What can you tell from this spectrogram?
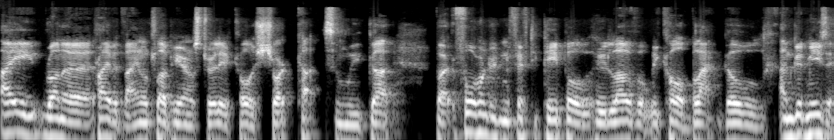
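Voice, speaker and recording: The speaker has a Northern Irish accent, talks at a fairly quick pace, and shows ordinary pitch variation. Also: man, fairly low pitch for a man. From Northern Ireland, County Tyrone. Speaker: vinyl club organiser, podcast guest. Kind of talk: casual chat.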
